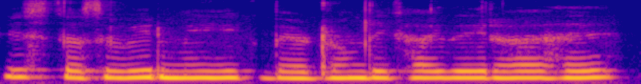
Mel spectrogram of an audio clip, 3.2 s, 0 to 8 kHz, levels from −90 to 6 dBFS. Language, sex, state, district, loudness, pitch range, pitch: Hindi, female, Jharkhand, Ranchi, -12 LUFS, 230-245 Hz, 235 Hz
